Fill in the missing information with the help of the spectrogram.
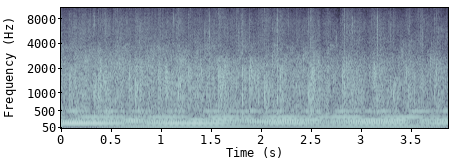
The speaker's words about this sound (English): Clap your hands one more time before you're seated.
